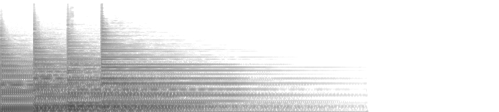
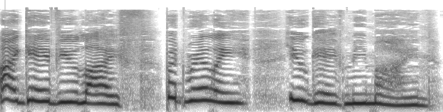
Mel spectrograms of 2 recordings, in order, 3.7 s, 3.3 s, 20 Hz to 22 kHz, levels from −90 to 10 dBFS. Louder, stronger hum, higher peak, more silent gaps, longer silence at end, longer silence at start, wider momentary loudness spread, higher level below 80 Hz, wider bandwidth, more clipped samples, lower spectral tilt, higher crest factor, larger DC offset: second, -28 LUFS vs -11 LUFS; neither; second, -10 dBFS vs 0 dBFS; neither; first, 1.9 s vs 0.1 s; about the same, 0 s vs 0 s; first, 18 LU vs 6 LU; first, -40 dBFS vs -62 dBFS; about the same, 17 kHz vs 16 kHz; neither; first, -6.5 dB/octave vs -2.5 dB/octave; first, 20 dB vs 10 dB; neither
